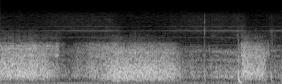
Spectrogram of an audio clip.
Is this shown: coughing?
no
